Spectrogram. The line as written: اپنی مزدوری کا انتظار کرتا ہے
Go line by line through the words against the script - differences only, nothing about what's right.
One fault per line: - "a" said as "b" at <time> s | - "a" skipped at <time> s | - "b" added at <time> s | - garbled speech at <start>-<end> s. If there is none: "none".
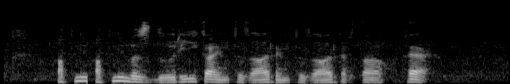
- "اپنی" added at 0.9 s
- "انتظار" added at 2.7 s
